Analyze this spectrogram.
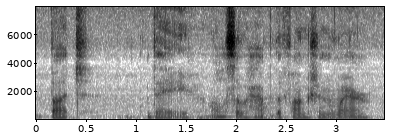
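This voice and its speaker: A man speaks at a very slow pace. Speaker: ASMR botany channel host. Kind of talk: ASMR educational botany talk. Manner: soft-spoken, slow, with frequent hesitation fillers.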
